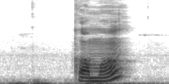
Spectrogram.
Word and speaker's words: comment: So mostly when you see C in front of O, A, U, you pronounce it as K. So that's why we were saying comment, comment.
